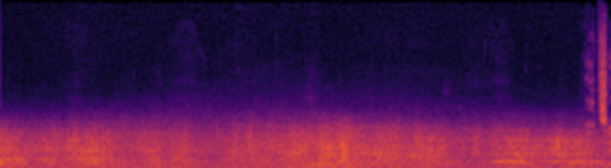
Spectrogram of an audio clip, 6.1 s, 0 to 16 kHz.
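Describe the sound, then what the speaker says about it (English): An Air China Boeing 777 airliner taxies at Frankfurt Airport, its engines producing a loud, steady, continuous jet roar that holds constant throughout. "We got a 777 Air China. I think this is part of the push that you're talking about. It's coming."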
